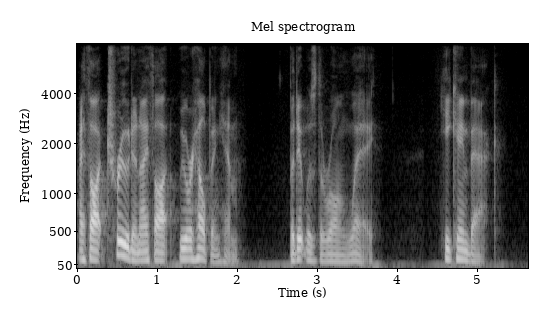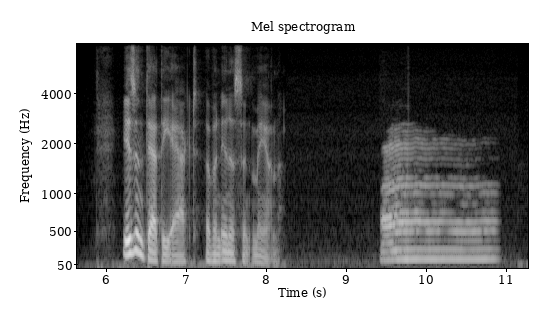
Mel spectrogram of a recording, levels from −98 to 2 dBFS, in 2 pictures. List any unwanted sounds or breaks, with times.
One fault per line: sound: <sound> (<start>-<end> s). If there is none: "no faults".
sound: laugh (9.4-11.0 s)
